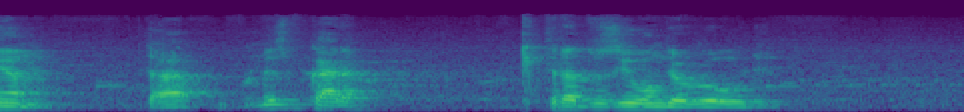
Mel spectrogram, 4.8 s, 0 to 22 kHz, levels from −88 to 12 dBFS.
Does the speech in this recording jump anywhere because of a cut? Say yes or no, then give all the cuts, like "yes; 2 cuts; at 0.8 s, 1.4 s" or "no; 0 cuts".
no; 0 cuts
